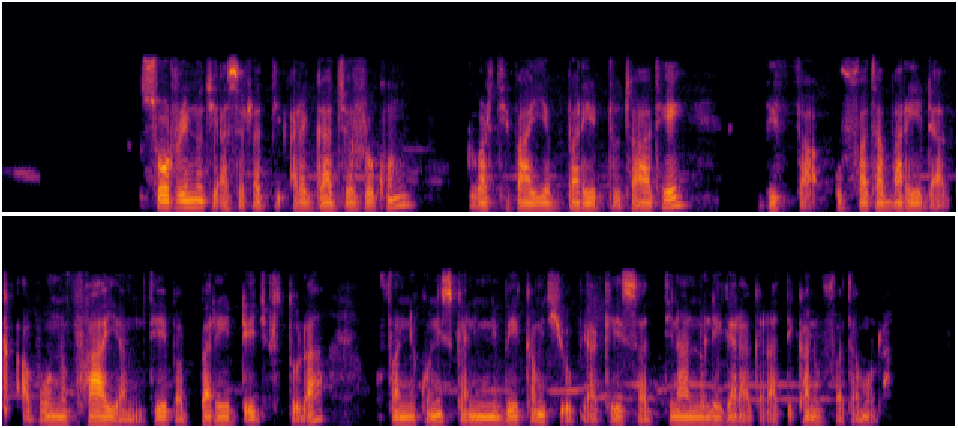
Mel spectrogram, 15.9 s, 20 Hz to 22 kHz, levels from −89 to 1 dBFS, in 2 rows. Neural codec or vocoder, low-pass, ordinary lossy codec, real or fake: none; 7.2 kHz; Opus, 24 kbps; real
